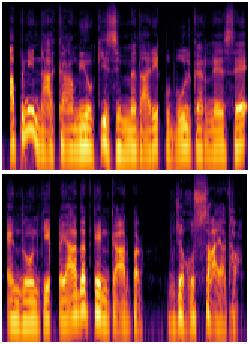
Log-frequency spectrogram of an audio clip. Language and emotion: Urdu, disgusted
